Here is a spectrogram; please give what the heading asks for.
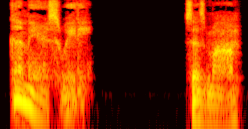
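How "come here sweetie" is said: soft, higher motherly call; tender coaxing. Acted. Mother calling her hungry little boy, tender. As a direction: coax a small child gently.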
